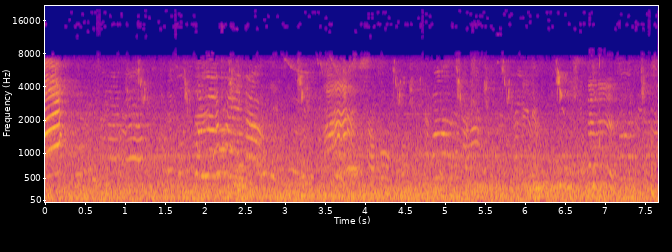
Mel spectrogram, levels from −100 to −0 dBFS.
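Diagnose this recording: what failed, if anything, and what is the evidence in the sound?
Nothing failed: no fault can be heard anywhere in this recording of everyday sounds, so there is no evidence of a failure in the sound.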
